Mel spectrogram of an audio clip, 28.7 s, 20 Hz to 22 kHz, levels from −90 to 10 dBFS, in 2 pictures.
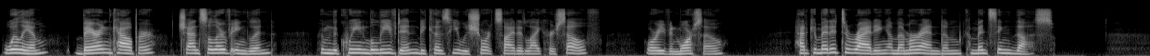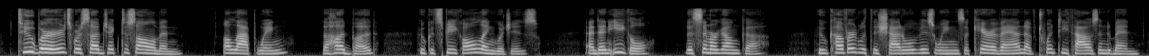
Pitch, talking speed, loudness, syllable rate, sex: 225 Hz, 130 wpm, -20 LUFS, 4.8 syllables/s, female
